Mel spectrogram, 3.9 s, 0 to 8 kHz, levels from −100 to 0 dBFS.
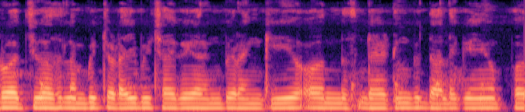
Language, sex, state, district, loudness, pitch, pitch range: Hindi, male, Punjab, Kapurthala, -17 LUFS, 130 Hz, 125-130 Hz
